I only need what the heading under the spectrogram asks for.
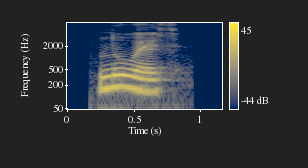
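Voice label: "nuair", Scottish Gaelic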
